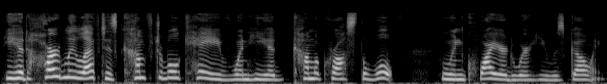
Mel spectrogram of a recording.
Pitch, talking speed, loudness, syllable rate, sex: 250 Hz, 200 wpm, -21 LUFS, 5.0 syllables/s, female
